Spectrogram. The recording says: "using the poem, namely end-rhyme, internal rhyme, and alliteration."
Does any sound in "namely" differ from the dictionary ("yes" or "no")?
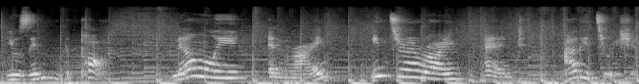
yes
